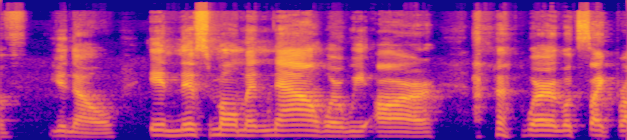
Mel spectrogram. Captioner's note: laughs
